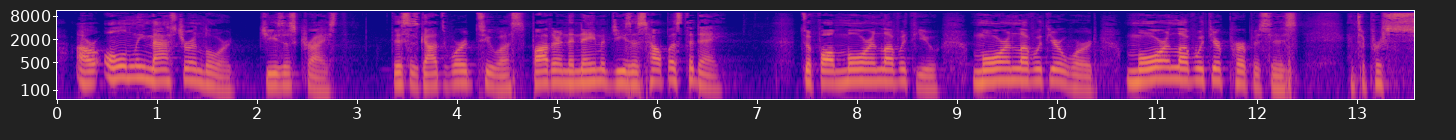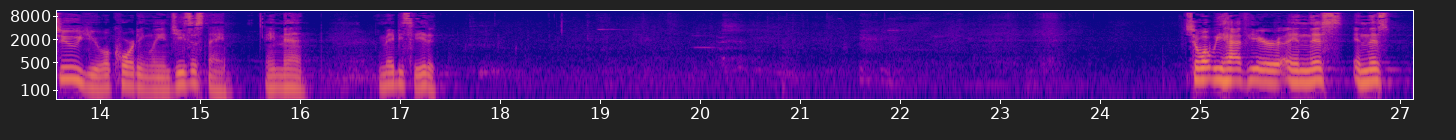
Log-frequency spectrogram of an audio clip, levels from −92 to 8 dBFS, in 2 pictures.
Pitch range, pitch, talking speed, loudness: 125-170 Hz, 150 Hz, 140 wpm, -29 LUFS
